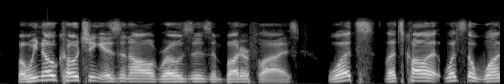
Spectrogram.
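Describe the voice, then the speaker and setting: A man with a plain, everyday voice speaks at a medium pitch and moderate pace with ordinary pitch variation. The background is quiet, and the sound is dry and close with no echo. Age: 40s. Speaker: podcast co-host. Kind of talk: casual chat.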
